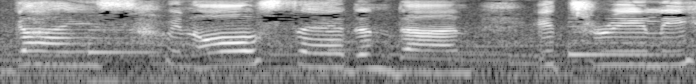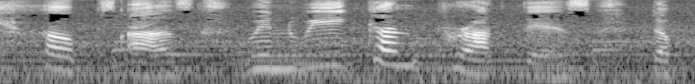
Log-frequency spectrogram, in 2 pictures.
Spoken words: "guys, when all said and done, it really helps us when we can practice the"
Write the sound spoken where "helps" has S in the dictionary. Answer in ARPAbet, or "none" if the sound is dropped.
S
